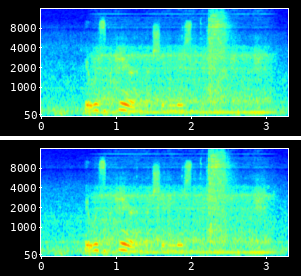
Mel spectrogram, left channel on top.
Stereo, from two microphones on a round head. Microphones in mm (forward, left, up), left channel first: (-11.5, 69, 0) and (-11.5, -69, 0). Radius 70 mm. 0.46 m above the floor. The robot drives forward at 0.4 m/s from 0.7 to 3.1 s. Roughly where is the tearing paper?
Centre.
